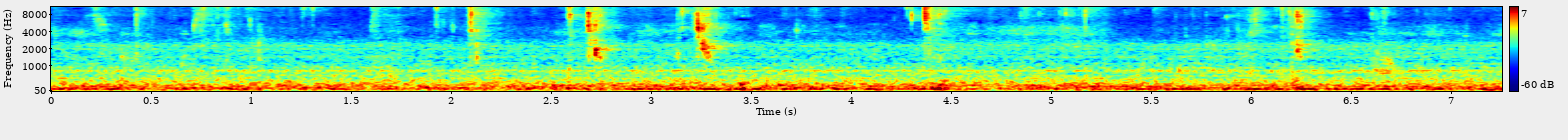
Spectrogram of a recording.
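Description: Close-up chewing of soft beef and eggplant with rice, with wet mouth clicks and smacks scattered throughout. A steady low hum runs underneath.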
